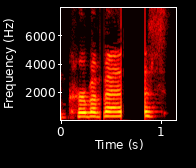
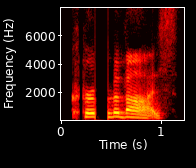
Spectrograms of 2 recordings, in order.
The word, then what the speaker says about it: Kurbavez: I'm going to bring Christine Iverson from Crow Practice, Lisa Jennings from Wildly Different, Kurbavez from Talon Entertainment AV, Kurbavaz. I said it wrong the first time.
